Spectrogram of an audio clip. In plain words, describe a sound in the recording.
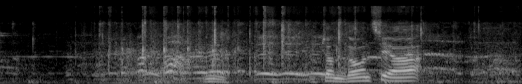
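Young men shout and cheer together in a huddle.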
